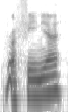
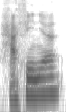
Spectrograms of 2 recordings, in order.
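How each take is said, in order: First: The name begins with an R sound. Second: The name begins with an H sound.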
